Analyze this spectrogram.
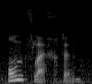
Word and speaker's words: ontvlechten: rather not seeing is the Dutch concept of unflechten which in this conceptum is how you pronounce it um interesting context means disentangling I'll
